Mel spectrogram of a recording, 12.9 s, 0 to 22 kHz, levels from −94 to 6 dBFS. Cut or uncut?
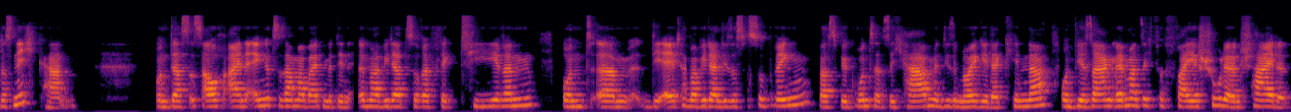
cut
